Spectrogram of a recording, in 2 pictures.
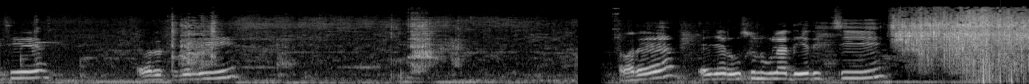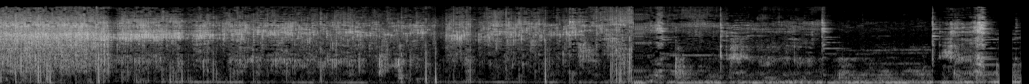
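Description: A metal spatula scrapes against an iron pan.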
